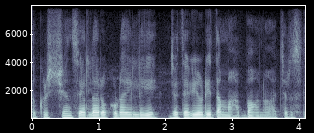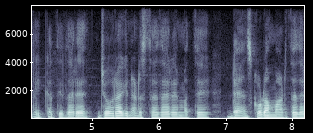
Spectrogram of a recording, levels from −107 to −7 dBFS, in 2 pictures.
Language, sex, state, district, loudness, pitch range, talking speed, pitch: Kannada, male, Karnataka, Dharwad, -21 LUFS, 115-125 Hz, 110 wpm, 120 Hz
